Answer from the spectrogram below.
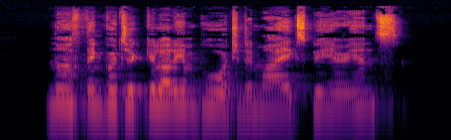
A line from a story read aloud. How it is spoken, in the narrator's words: sighed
